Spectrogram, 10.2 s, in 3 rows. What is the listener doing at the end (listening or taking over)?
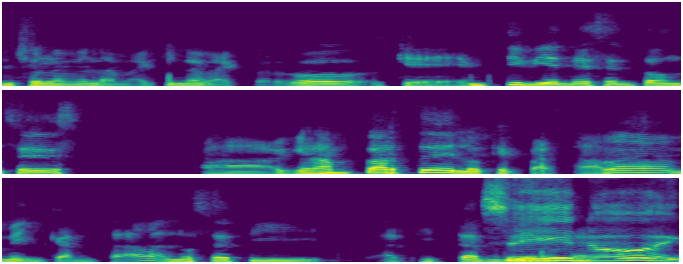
taking over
